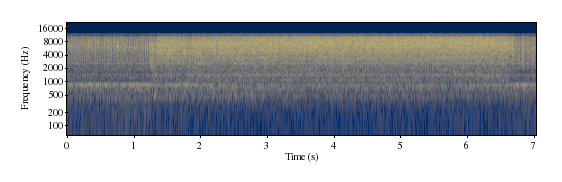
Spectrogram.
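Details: Harbor Freight Central Machinery 4x36 belt/6-inch disc sander, 3/4 hp motor, after repositioning the motor on its mounts to cure stalling: steady motor roar and constant whine holding pitch under heavy pressure, no bogging or stalling.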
